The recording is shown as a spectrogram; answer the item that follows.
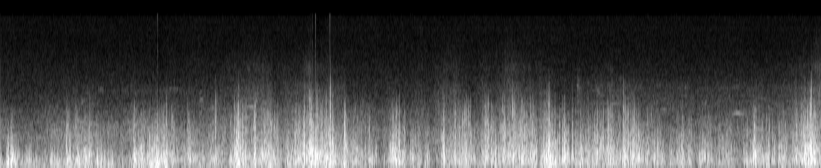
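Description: Indistinct talk in the background, with wind noise on the microphone.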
